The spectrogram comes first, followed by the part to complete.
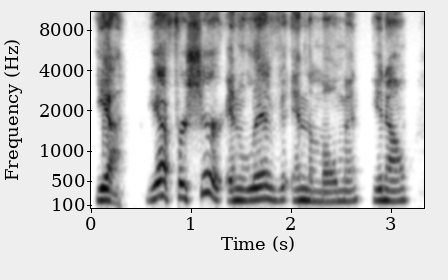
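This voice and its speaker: A man's voice: high-pitched, measured pace. A man chatting casually as a podcast guest, often checking in with the listener as he goes. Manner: conversational, frequent you-know check-ins.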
